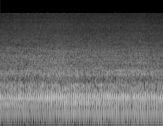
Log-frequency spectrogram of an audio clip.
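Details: John Deere mower after replacing slipping, cracked drive belt; small engine runs with steady even beat, no knocks or slipping squeal before shutting off; normal running.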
